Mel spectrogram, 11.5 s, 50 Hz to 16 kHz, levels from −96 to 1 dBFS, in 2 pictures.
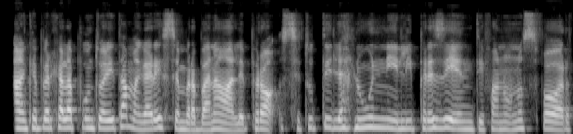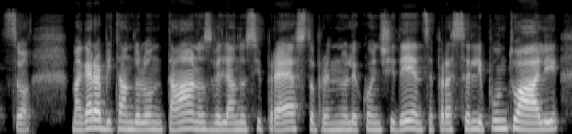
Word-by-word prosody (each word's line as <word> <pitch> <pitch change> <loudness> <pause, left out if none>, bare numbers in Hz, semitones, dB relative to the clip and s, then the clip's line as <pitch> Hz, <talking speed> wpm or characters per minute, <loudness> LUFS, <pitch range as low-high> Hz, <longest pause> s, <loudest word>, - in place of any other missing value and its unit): Anche 230 0 +4
perché 235 +1 +3
la 240 0 +6
puntualità 240 +1 +1
magari 215 -1 +2
sembra 200 -6 0
banale, 180 -1 +2
però 210 -2 +2
se 225 -2 -7
tutti 245 +2 -7
gli 230 - -3
alunni 240 -1 0
lì 220 0 -4
presenti 220 -3 +1
fanno 200 0 -5
uno 205 +3 -5
sforzo, 190 -4 -2 0.4
magari 215 +5 +4
abitando 205 -2 -1
lontano 195 +2 0
svegliandosi 190 +1 -5
presto, 200 +2 0
prendendo 185 0 -7
le 190 -1 -5
coincidenze 195 0 -3
per 190 +1 -4
esser 195 +1 -5
lì 195 - -1
puntuali, 205 -2 +4
205 Hz, 150 wpm, -22 LUFS, 190-225 Hz, 0.4 s, la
